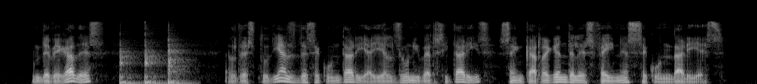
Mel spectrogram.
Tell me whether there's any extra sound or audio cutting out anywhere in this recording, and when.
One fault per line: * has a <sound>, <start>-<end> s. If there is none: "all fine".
* has a thud, 1.2-2.0 s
